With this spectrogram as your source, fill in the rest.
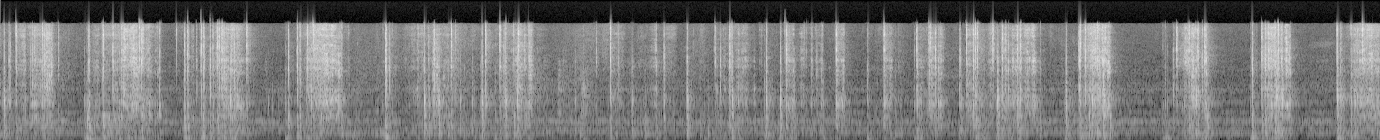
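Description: Long nails tap and scratch the white buttons of a black plastic TV remote. The result is a dense, irregular run of quick, bright clicks and rasping scrapes with very short decay and little low end.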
